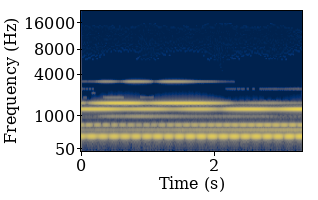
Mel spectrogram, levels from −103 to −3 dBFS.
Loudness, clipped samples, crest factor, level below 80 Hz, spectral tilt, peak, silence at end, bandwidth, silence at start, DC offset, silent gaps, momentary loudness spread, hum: -15 LUFS; under 0.1%; 12 dB; -90 dBFS; -6 dB/octave; -4 dBFS; 0 s; 3.4 kHz; 0 s; under 0.1%; none; 4 LU; none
